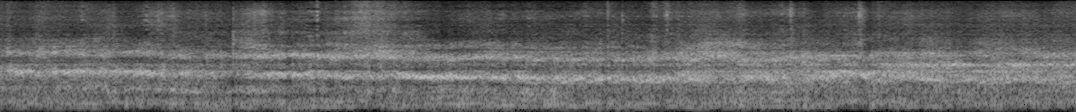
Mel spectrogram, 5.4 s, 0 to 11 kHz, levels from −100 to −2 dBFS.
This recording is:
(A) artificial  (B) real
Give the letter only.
A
